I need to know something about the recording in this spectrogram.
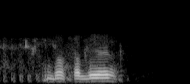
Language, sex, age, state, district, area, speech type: Santali, male, 18-30, West Bengal, Birbhum, rural, conversation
